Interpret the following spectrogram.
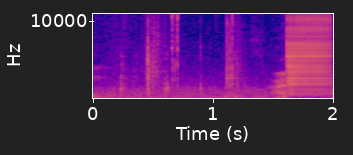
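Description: A short, loud buzz lasting under half a second near the end, with a few faint clicks a little earlier.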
